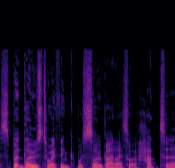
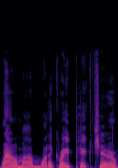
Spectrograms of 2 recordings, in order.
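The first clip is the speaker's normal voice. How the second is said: put-on cartoon girl voice, pitched higher. Retelling a Simpsons tie-in video where Lisa leaves the cinema: Lisa Simpson voice. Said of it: "Lisa was going like".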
